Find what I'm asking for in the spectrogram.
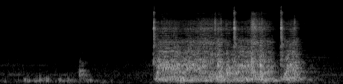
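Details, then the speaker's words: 1963 Ford Thunderbird, 390 four-barrel, unstarted about 3 years, cold start with fuel poured on the carburetor: a short 1.5 s crank with no catch; turns over but won't start, owner suspects it needs more gas. "Maybe she needs a little more gas down the old carb there."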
